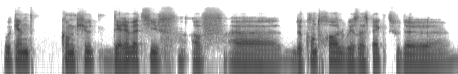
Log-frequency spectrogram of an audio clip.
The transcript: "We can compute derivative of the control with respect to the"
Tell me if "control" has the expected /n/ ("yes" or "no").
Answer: no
